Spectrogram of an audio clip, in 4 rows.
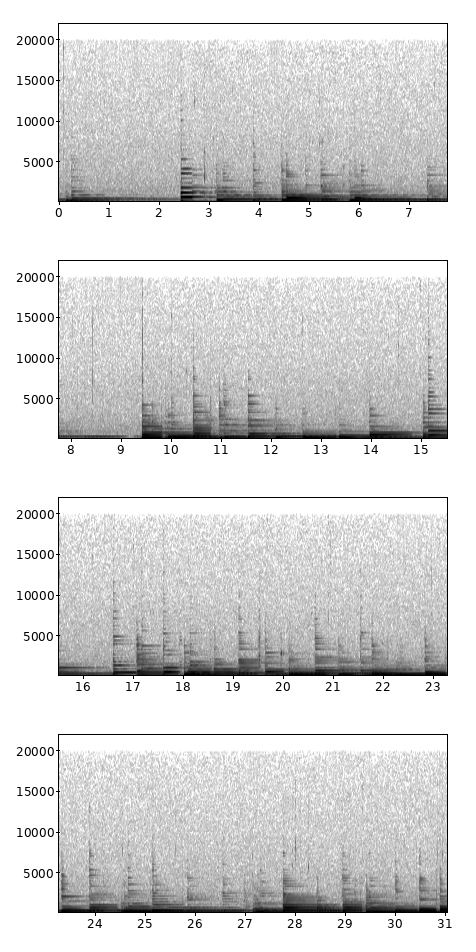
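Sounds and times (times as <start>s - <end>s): plucked guitar melody: 0.0s - 31.0s.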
